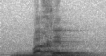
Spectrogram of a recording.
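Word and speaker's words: بخ: Nabi sallallahu alaihi wasallam berkata, "Bakhil. ba dengan khaya dua. Pertama bakh ujungnya sukun. Yang kedua cara membacanya bakhin. Itu bahasa Arab ungkapan.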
